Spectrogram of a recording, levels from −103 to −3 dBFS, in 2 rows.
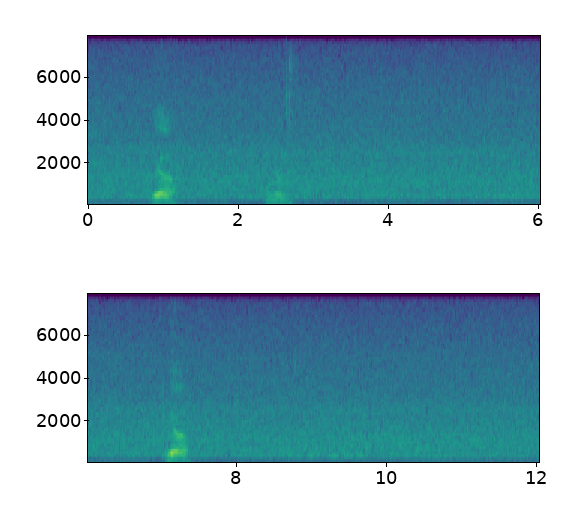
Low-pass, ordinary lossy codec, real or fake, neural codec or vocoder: none; none; real; none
